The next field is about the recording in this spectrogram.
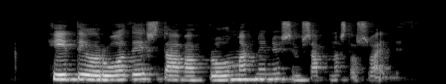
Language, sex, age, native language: Icelandic, female, 20-29, Icelandic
